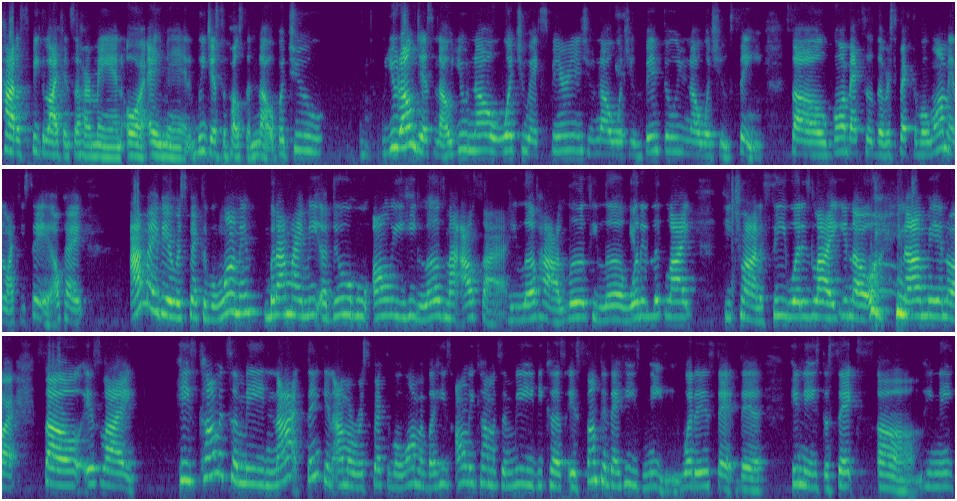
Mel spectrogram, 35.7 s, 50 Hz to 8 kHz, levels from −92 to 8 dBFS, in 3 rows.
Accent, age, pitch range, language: American, 20-39, 200-270 Hz, English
